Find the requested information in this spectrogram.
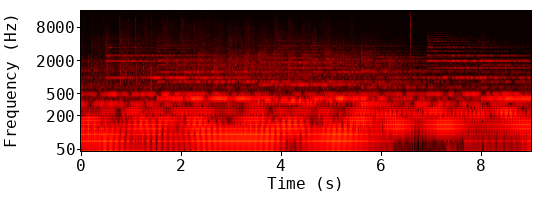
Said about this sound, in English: Come on, can you give us a hand clap of praise in the house?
